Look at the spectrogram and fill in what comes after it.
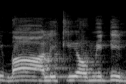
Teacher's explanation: Kita banyak orang Kedah ni banyak bunyi Maliki Yaumiddin. Ma tu jadi berat.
